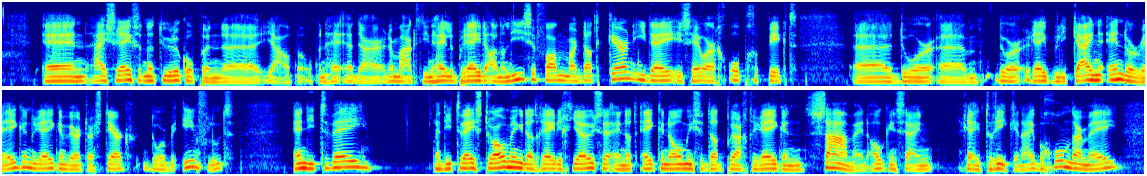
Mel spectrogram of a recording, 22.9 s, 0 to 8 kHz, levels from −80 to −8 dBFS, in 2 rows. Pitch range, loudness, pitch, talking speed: 110-130 Hz, -26 LUFS, 120 Hz, 175 wpm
